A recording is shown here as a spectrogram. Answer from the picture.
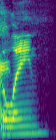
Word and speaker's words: Ghislaine: Ghislaine?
